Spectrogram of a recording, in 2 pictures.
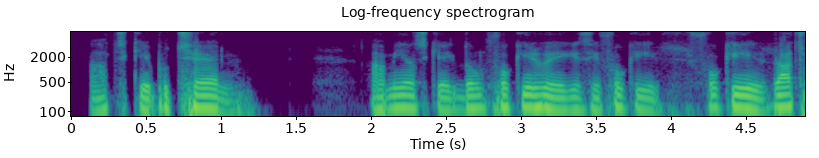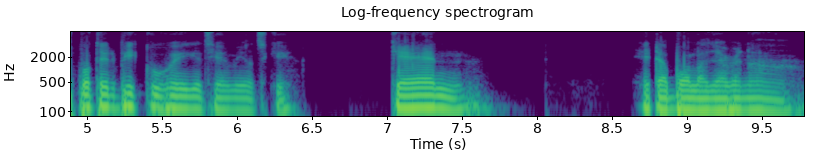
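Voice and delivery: low-pitched, drawn-out self-pity; mock lament. Real, not acted. Mock lament about being broke. (নিচু গলায় দুঃখের নাটক)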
